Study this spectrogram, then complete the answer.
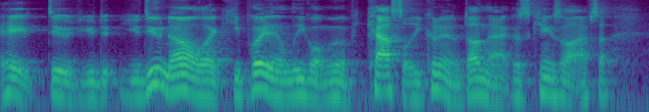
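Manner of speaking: plain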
